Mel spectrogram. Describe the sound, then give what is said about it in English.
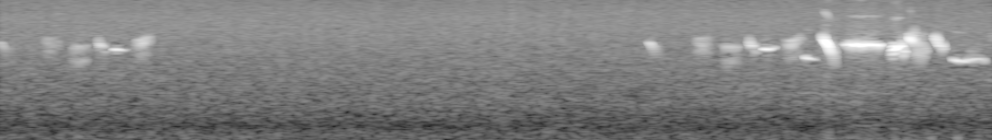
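Sage sparrow song: thin, high chirping notes, faint against a quiet background. A short cluster of notes opens, a pause follows, then a longer, livelier run of twittering notes closes. “Here's sage sparrow number one.”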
